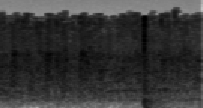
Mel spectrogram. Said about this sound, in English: Clap your hands to him and give him a little bit of praise tonight.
